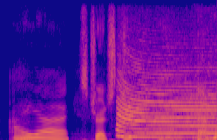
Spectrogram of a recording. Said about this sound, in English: Travis found the air horn button. That was made for it.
